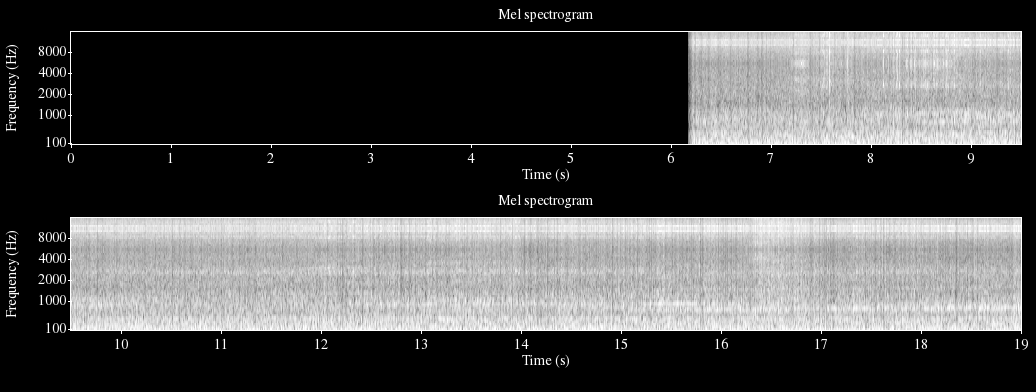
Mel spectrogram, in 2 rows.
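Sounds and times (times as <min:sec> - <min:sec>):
train rumbling on tracks: 0:06.2 - 0:19.0.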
